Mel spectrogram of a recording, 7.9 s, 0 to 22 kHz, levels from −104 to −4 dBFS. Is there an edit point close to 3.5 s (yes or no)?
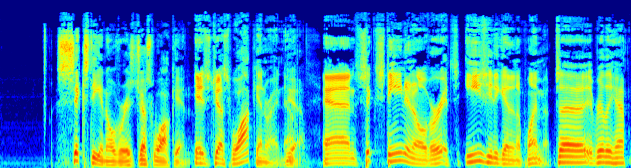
no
